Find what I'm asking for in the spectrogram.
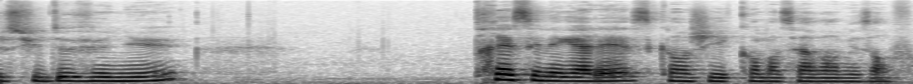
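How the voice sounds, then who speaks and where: A woman speaks with a Senegalese accent at a moderate pace. Her pitch is fairly low. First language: Serer (speaking French). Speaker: entrepreneur and mother. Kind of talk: interview conversation.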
